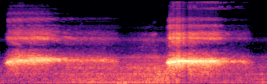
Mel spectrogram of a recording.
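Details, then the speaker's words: Voiced imitation by a cardiologist of a continuous whooshing, machinery-like murmur, as heard and felt as a thrill over a dialysis patient's arteriovenous fistula: continuous murmur (AV fistula bruit). "Doctor, yo tengo un soplo continuo."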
